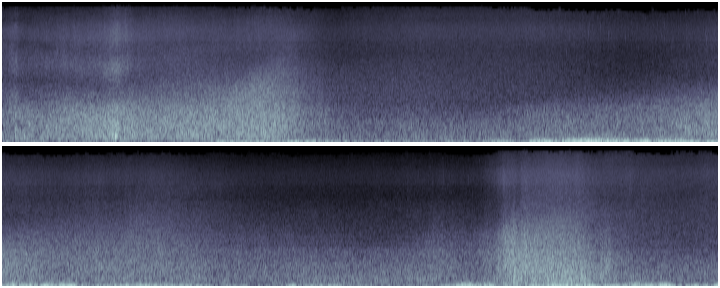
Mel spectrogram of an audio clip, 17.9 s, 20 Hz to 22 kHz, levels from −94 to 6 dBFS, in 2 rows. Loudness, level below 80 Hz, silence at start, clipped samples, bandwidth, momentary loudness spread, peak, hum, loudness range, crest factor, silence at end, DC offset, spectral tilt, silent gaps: -33 LUFS; -30 dBFS; 0 s; under 0.1%; 18 kHz; 16 LU; -10 dBFS; none; 11 LU; 18 dB; 0 s; under 0.1%; -5 dB/octave; none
